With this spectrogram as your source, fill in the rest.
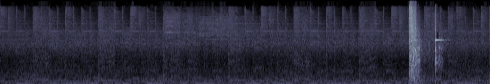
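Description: A rifle fires at a target during long range practice, two sharp loud reports close together near the end after a stretch of steady outdoor background noise.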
